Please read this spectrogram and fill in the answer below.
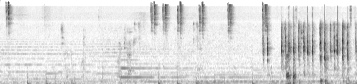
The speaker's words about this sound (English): It's an ASMR keyboard clapping.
